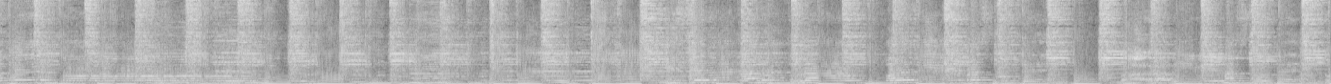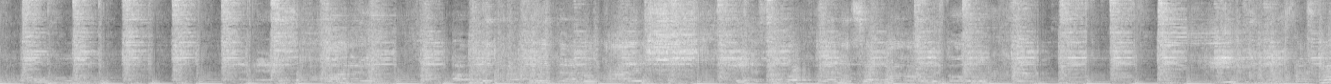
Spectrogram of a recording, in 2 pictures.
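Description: Live band with electronic keyboards and a drum kit playing a Latin dance song at full volume over a steady beat, with a singer on microphone.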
